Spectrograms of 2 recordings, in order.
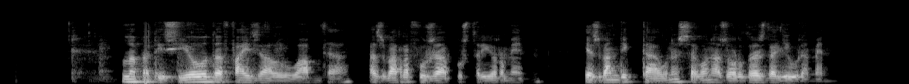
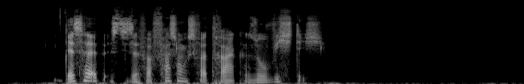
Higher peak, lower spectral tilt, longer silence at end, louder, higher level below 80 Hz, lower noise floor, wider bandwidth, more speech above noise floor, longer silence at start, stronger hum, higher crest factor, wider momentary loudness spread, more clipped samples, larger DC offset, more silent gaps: first, -2 dBFS vs -8 dBFS; first, -6 dB/octave vs -2 dB/octave; first, 0.9 s vs 0.3 s; first, -19 LUFS vs -27 LUFS; about the same, -54 dBFS vs -52 dBFS; first, -80 dBFS vs -69 dBFS; second, 8 kHz vs 16.5 kHz; first, 62 dB vs 41 dB; first, 0.7 s vs 0.5 s; neither; second, 18 dB vs 24 dB; about the same, 11 LU vs 12 LU; neither; neither; first, 5.75-5.85 s vs none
